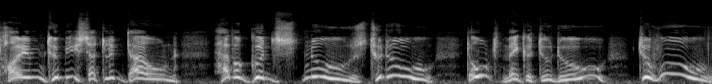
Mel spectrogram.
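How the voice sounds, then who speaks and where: A man's put-on character voice, extremely high in pitch and delivered at a very slow pace. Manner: drowsy, sing-song.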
